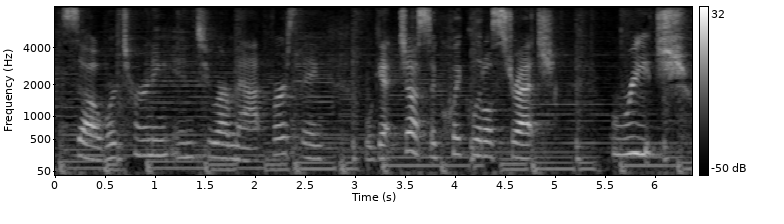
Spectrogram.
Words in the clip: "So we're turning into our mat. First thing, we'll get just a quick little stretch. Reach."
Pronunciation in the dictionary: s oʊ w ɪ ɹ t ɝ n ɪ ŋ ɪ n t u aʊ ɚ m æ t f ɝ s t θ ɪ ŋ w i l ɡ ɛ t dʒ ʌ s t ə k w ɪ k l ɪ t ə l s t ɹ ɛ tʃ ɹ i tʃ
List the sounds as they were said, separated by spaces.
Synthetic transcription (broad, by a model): s oʊ w ɪ ɹ t ɝ n ɪ ŋ ɪ n t u aʊ ɚ m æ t f ɝ s θ ɪ ŋ w i l ɡ ɛ t dʒ ʌ s t ə k w ɪ k l ɪ t l s t ɹ ɛ tʃ ɹ i tʃ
